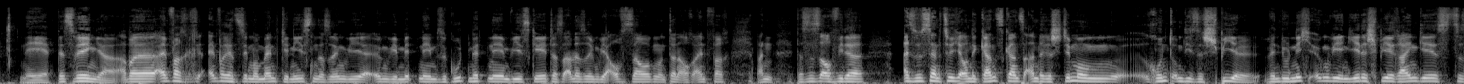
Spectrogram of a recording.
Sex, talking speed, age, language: male, 235 wpm, 20-39, German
